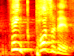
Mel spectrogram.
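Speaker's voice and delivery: light mock-cheerful Joy; Joy quoted. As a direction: chirp it like a relentless optimist. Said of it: "Joy's favourite line".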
